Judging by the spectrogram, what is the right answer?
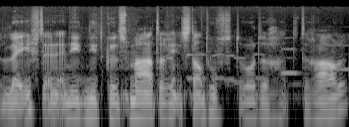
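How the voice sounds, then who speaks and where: A man's fairly low voice moves at a moderate pace with ordinary pitch variation over noticeable background noise. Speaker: musician. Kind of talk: documentary interview. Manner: halting, many repetitions.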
